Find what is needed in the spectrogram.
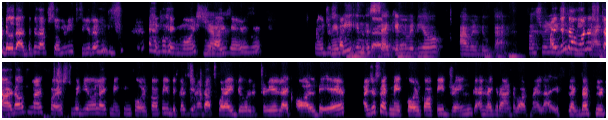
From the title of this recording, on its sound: Car version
